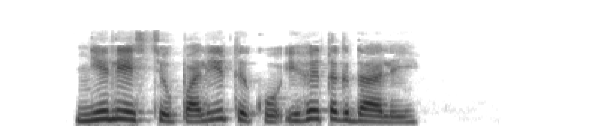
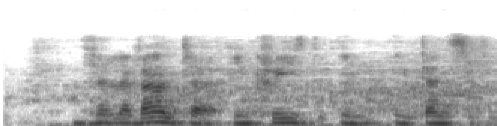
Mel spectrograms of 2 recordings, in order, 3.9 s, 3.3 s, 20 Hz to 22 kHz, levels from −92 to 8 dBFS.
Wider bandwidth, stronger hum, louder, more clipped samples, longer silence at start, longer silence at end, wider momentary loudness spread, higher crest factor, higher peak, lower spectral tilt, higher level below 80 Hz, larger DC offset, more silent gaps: first, 8 kHz vs 7 kHz; neither; first, -15 LUFS vs -23 LUFS; neither; first, 0.5 s vs 0.2 s; first, 1.15 s vs 0 s; about the same, 7 LU vs 9 LU; about the same, 16 dB vs 18 dB; first, -2 dBFS vs -6 dBFS; about the same, -6 dB/octave vs -6.5 dB/octave; second, -60 dBFS vs -44 dBFS; neither; neither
